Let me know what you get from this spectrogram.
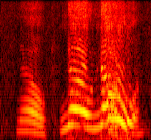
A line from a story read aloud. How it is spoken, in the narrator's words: cried the peddler in a voice and with a manner that startled Dunwoody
